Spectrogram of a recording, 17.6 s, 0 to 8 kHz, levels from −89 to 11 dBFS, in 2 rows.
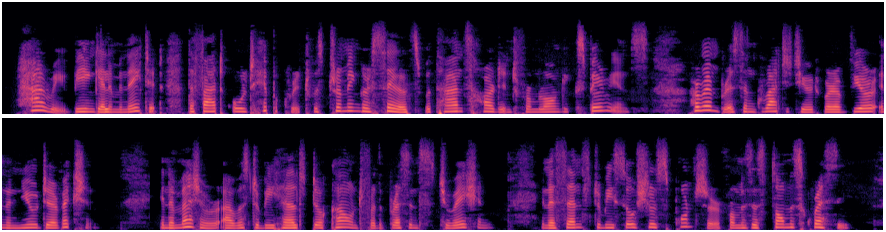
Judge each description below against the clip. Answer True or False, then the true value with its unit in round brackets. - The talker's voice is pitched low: False (200 Hz)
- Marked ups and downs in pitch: False (3.3 semitones)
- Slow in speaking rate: False (180 wpm)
